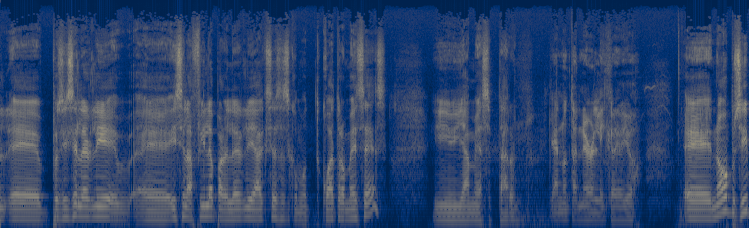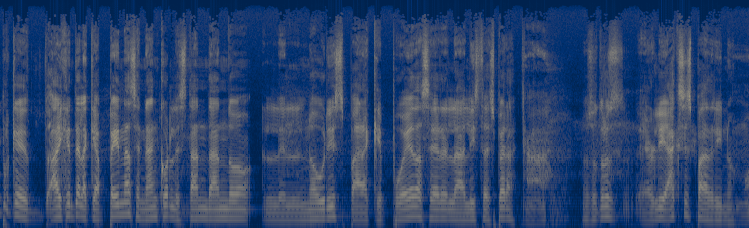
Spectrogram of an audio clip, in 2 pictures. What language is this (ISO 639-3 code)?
spa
